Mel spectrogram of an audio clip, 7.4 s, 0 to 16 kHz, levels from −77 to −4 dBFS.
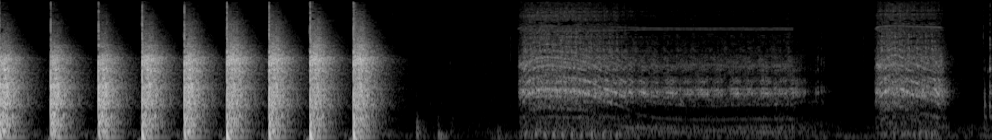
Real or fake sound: real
